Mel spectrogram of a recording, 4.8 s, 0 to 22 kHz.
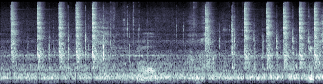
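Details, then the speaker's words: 50-gallon gas water heater not heating; its manual-reset safety had tripped and the pilot was out, common after a power loss. Set to pilot, the piezo igniter gives a run of crisp, uneven clicks, about a dozen in five seconds, as it relights the pilot. "Yeah, all you're going to do is, you're not going to get shocked or nothing. So you got to put this to pilot."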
